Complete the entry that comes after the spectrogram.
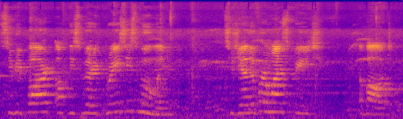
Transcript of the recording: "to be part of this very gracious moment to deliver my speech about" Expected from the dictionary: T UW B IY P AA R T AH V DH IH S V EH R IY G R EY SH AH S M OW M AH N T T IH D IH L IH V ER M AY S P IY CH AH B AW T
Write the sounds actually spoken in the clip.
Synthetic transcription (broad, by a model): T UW B IY P AA R T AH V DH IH S V EH R IY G R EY S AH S M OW M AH N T T IH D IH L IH F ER M AY S P IY CH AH B AW T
